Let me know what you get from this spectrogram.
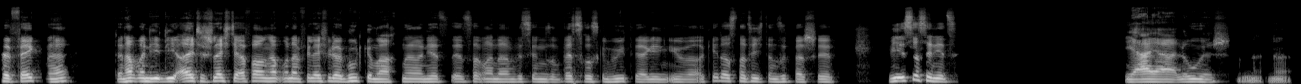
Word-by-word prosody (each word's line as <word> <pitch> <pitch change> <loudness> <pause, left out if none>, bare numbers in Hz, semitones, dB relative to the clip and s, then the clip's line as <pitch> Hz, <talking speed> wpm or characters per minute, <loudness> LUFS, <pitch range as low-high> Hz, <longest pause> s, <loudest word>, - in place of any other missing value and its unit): Perfekt, 150 +2 +2
ne? 135 +5 +1 0.5
Dann 130 +3 +2
hat 150 - +6
man 145 -1 +5
die 140 0 +7
die 145 0 +5
alte, 150 0 +4
schlechte 155 +2 +2
Erfahrung 145 +2 +2
hat 145 - +1
man 140 - -2
dann 135 -2 +1
vielleicht 145 +1 0
wieder 140 -3 +3
gut 155 +2 +2
gemacht, 125 -2 -1
ne? 130 -1 -1
Und 125 - -1
jetzt 130 0 -4
jetzt 125 0 -6
hat 135 - -5
man 130 0 -3
da 120 - -2
'n 120 0 -5
bisschen 125 -1 -5
so 120 - -7
'n 115 - -12
besseres 130 -1 -4
Gemüt 130 +2 -3
ja 115 -2 -3
gegenüber. 115 0 -5
Okay, 160 +7 -8
das 150 -2 -2
ist 150 - -21
natürlich 140 -1 -2
dann 130 -2 -5
super 125 -2 -5
schön. 120 -1 -4 0.5
Wie 150 +3 +5
ist 160 0 +4
das 210 - +1
denn 165 -5 +4
jetzt 135 -1 -1 1.7
Ja, 120 +1 +3
ja, 120 -1 +2
logisch, 120 +1 -2
ne, - - -11
ne? - - -10
130 Hz, 225 wpm, -20 LUFS, 125-145 Hz, 1.7 s, die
